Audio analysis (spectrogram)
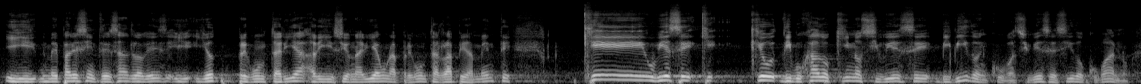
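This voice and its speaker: A man at a book fair panel talks in a reflective, measured way, building up his questions. His voice sits at a middle pitch. The sound carries the long reverb of a large hall. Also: animated, darkish tone. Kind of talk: panel discussion.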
